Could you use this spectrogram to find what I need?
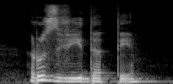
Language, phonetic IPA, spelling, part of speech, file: Ukrainian, [rɔzʲˈʋʲidɐte], розвідати, verb, Uk-розвідати.ogg
- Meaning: 1. to reconnoiter (US), to reconnoitre (UK), to scout 2. to inquire, to make inquiries (about/into), to find out (about) 3. to prospect, to explore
